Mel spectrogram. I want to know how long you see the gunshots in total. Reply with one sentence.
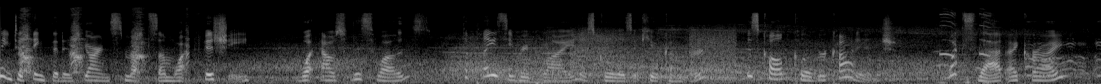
The gunshots can be heard for 2 seconds in total.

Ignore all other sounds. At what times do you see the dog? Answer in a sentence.
The dog can be heard from 0.0 to 1.9 s and from 9.3 to 10.9 s.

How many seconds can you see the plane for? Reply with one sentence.
The plane can be heard for 11 seconds in total.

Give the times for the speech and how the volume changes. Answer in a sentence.
You can hear the speech from 0.0 to 10.7 s, at a steady volume.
